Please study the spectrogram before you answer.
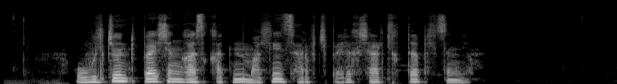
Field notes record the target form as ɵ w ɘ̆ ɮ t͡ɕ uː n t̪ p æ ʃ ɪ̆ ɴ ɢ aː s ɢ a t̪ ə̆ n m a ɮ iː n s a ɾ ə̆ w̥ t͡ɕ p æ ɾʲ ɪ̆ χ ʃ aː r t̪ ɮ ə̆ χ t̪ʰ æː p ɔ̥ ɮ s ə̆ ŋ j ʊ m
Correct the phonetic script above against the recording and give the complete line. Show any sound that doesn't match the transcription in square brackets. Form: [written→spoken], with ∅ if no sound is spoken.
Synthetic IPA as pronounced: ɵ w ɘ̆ ɮ t͡ɕ uː n t̪ p [æ→æː] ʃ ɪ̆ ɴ ɢ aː s ɢ a t̪ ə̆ n m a ɮ iː n s a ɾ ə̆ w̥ t͡ɕ p æ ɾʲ ɪ̆ χ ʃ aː r t̪ ɮ ə̆ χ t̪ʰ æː p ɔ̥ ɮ s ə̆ ŋ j ʊ m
